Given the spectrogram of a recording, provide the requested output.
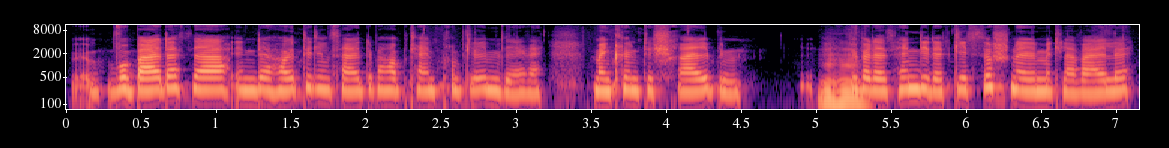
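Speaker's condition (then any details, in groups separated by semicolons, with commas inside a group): Deafness; deaf since birth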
